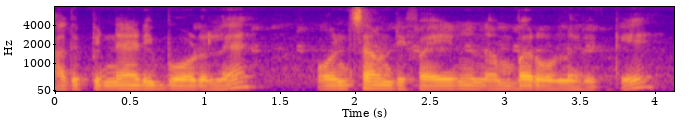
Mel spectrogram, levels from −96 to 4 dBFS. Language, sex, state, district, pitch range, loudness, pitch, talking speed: Tamil, male, Tamil Nadu, Nilgiris, 105-115 Hz, -19 LUFS, 110 Hz, 130 wpm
